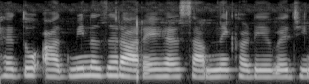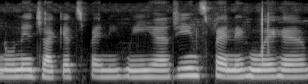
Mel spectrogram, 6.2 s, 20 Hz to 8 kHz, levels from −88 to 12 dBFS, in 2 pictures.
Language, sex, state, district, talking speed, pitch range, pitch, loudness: Hindi, female, Bihar, Jamui, 185 wpm, 195-210 Hz, 200 Hz, -18 LUFS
